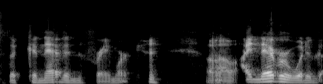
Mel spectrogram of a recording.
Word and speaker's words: Cynefin: It was pulled together by a person named Dave Snowden, who's from Wales, and I challenge anybody to pronounce this. Okay, but it's the Cynefin framework.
